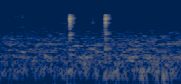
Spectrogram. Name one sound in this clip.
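A lighter clicks and sparks.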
